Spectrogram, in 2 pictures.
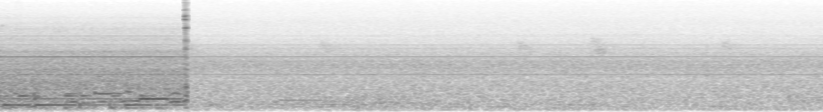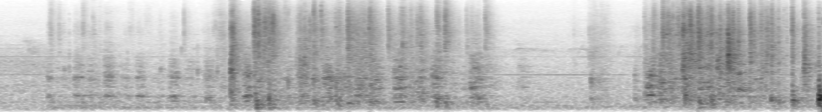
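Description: A short bit of music that stops about two seconds in. After a quiet spell, a dog is heard from about nine seconds in as a run of irregular, noisy bursts that come and go.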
